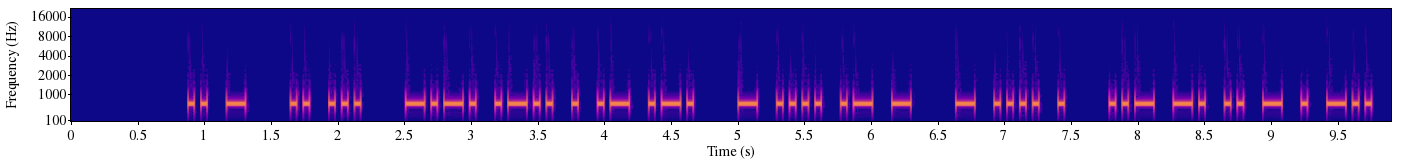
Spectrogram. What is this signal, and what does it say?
Morse code, heard as a keyed tone, about 25 wpm, 700 Hz. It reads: IT IS CLEAR THAT THE UNITED
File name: practice / 25wpm / Sentences with 4-Word Phrases - 25wpm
